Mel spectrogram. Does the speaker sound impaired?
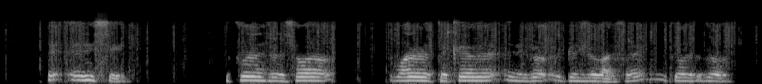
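Yes: Parkinson's disease; Parkinson's known 14 years, believed environmental, naturopath blood tests high in lead and pesticides.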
